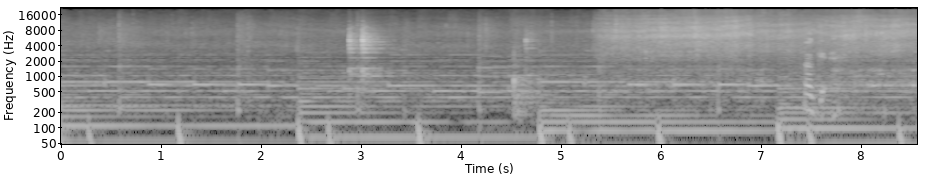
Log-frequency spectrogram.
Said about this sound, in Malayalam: ഇത് ഇനി അരപ്പ് നന്നായിട്ട് റോ സ്മെല്ല് പോകുന്ന വരെ ഒന്ന് മൂപ്പിക്കണം.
